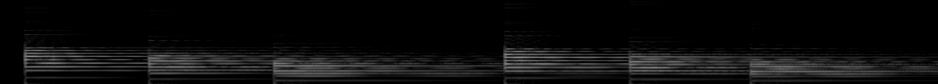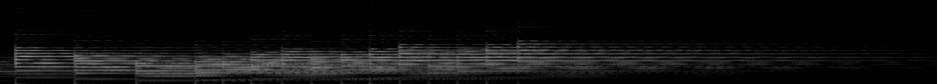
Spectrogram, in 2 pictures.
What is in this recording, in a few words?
Bell; Quidam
